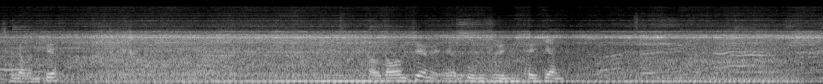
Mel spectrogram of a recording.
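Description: Motorbike engines idle and rev nearby.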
